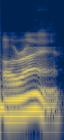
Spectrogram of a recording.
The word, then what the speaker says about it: Orion: would one it was one time can you pronounce it now just so that we know oh Ryan thank you yeah it was one time I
